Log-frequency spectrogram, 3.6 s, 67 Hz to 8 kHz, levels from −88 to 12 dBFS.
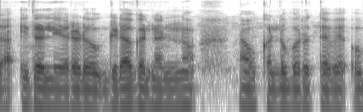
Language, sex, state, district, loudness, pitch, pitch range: Kannada, male, Karnataka, Bangalore, -20 LUFS, 90 Hz, 90-95 Hz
